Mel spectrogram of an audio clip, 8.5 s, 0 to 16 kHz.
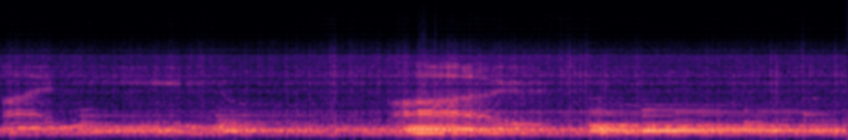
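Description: A 1928 78 rpm shellac record of a vocal duet with piano playing an instrumental passage between sung verses, with light surface hiss. Wavering held notes rise in about half a second in and again about four seconds in, over sustained piano chords.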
